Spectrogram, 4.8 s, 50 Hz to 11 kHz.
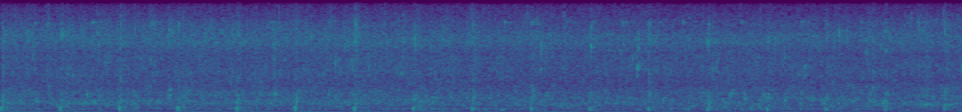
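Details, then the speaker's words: Ram pump fed through a 10-foot standpipe 35 feet upstream, with 1-inch pipe stepped up to 2-inch: sharp regular clacks about 2.5 times per second over flowing water; the waste valve cycles faster than the ideal once per second. "So it's operating a little fast according to Seth Johnson. He said you want about that relief valve to open once per second. I'm about 2.5 times per second."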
